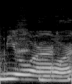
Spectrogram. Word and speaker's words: Muir: I'm not sure if I can pronounce his name. Muir? Oh, Muir.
